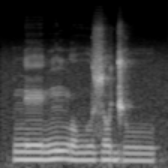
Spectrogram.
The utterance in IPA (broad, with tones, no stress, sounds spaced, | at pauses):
n eː˨ ŋ ĩ˦ ŋ o˨ β u˨ z o˦ d͡ʒ uː˨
